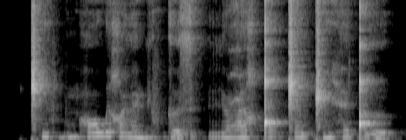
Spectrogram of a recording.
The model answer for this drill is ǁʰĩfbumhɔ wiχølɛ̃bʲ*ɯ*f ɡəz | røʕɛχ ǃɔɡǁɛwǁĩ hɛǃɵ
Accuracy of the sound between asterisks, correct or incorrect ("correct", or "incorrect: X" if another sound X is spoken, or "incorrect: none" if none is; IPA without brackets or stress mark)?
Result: incorrect: u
